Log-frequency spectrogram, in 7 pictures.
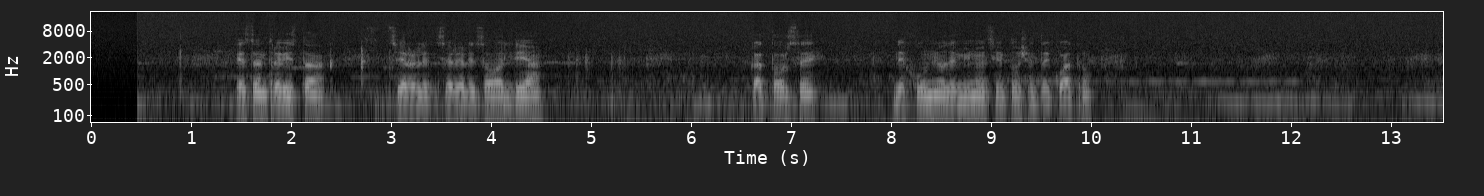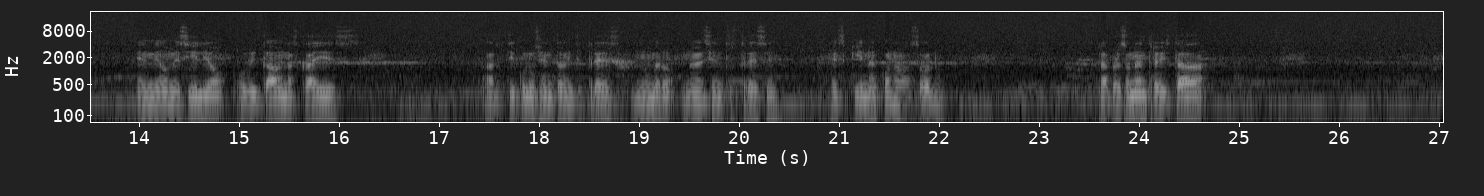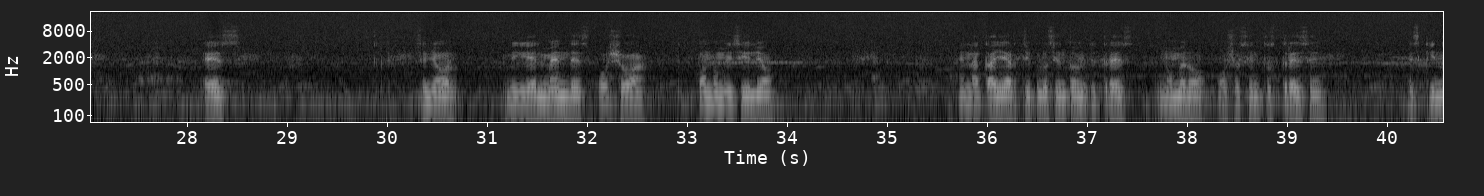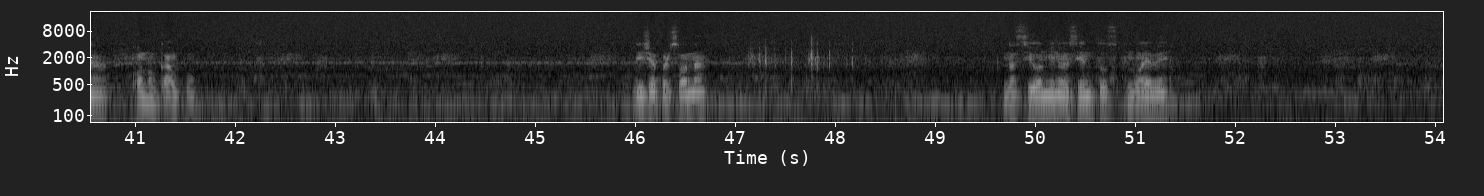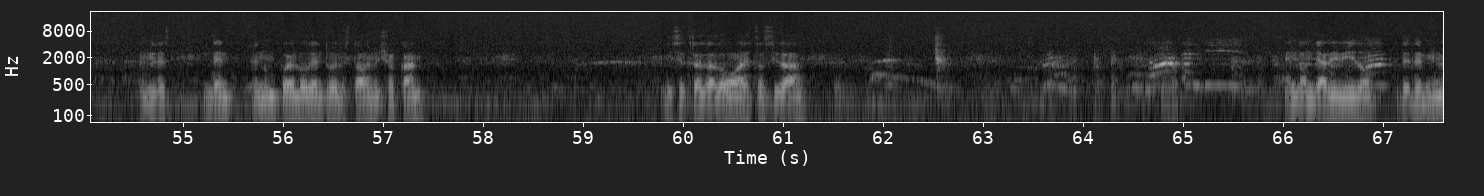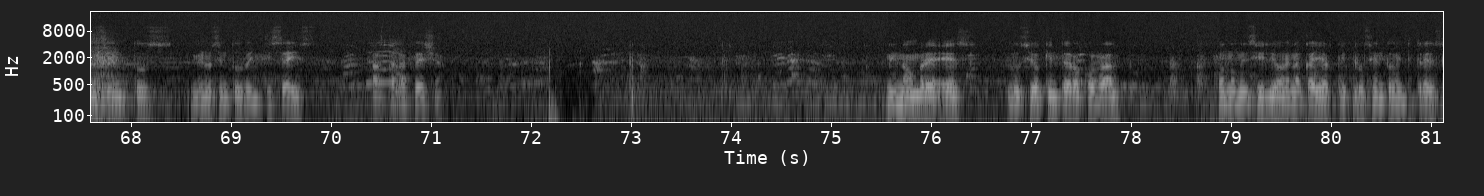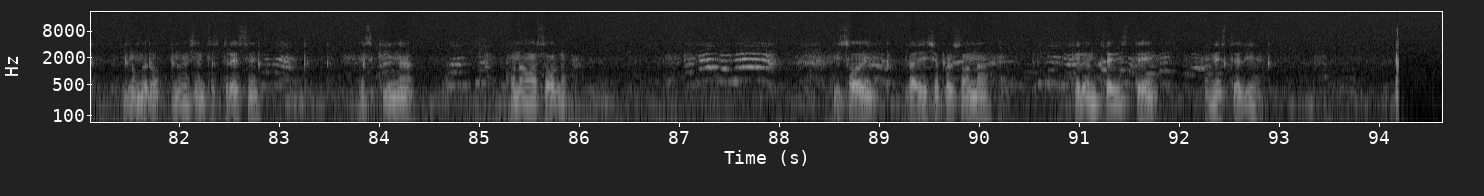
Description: Entrevistado
Entrevistador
